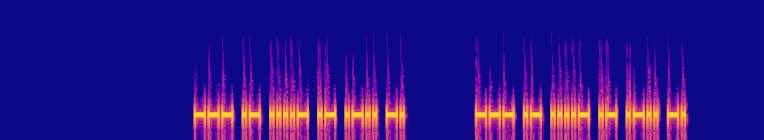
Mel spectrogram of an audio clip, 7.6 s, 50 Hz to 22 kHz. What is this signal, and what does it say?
Morse code, heard as a keyed tone, about 34 wpm, 700 Hz. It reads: OA4ALN OA4ALN
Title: USA Call Signs - 6 Characters - Repeated 2x - 35wpm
